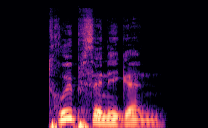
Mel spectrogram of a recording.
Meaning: inflection of trübsinnig: 1. strong genitive masculine/neuter singular 2. weak/mixed genitive/dative all-gender singular 3. strong/weak/mixed accusative masculine singular 4. strong dative plural
- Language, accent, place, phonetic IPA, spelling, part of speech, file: German, Germany, Berlin, [ˈtʁyːpˌzɪnɪɡn̩], trübsinnigen, adjective, De-trübsinnigen.ogg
